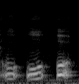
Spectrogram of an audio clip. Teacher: ऐसे स्वर हैं जिनके उच्चारण में होठों का आकार गोल हो जाता है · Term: वृत्ताकार स्वर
